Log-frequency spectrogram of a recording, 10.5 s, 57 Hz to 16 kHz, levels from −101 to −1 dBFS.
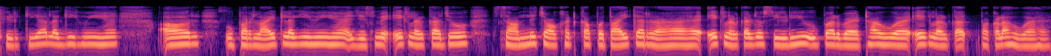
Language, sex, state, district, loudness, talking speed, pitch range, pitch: Hindi, female, Chhattisgarh, Sarguja, -23 LUFS, 195 wpm, 175-195 Hz, 185 Hz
